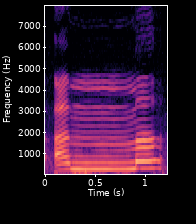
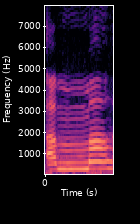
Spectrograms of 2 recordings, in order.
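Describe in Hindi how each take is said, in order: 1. दोहरे म को नासिका की गुनगुनाहट के साथ बोला जाता है। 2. दोहरा म सादा बोला जाता है, नासिका की गुनगुनाहट के बिना। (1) "ऐसे पढ़ा जाएगा" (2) "ऐसे नहीं होगा"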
